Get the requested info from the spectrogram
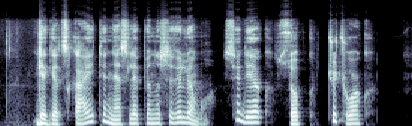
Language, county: Lithuanian, Kaunas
